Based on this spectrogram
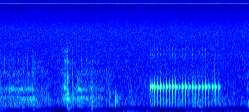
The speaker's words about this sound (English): She hurried into a telephone booth and dialed the number of Dell Shipley's apartment.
